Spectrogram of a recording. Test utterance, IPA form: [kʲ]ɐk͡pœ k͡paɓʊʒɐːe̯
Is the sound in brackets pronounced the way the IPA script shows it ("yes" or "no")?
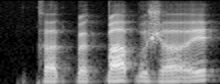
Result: no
